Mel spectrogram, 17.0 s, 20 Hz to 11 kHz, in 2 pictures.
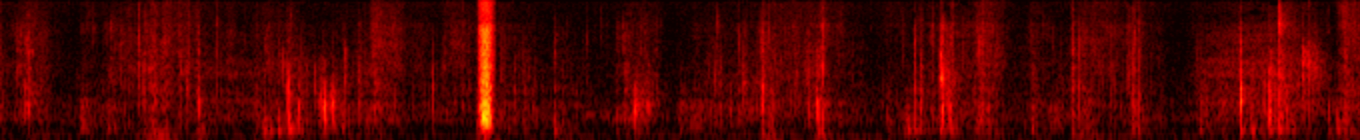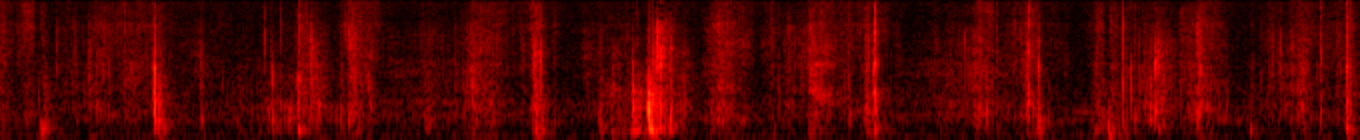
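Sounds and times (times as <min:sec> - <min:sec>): slime popping and crackling: 0:14.6 - 0:17.0.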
